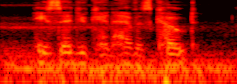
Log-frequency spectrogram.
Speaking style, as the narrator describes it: I whisper

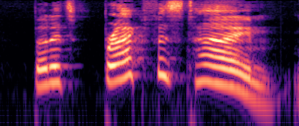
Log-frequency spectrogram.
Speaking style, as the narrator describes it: Margaret whined

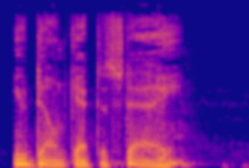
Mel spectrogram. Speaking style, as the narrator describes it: she said evenly

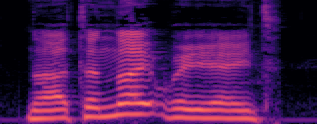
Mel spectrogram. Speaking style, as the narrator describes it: bellowed Hattery

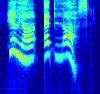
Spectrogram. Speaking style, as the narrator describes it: exclaimed Dick, who was the first to catch sight of the sea

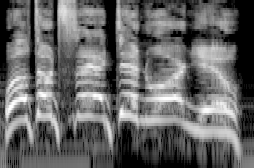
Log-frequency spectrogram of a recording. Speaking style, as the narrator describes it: yelled Trevor, his face flushed

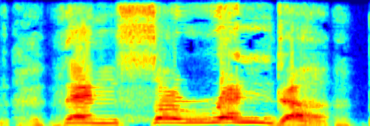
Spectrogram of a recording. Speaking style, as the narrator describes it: boomed the box

